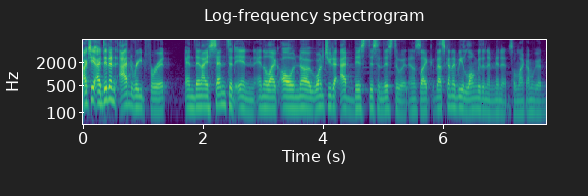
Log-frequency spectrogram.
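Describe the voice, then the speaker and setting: A man with an Australian accent at medium pitch, very fast, with ordinary pitch variation. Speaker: video game streamer. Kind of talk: live gameplay stream chat. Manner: casual, upbeat.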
